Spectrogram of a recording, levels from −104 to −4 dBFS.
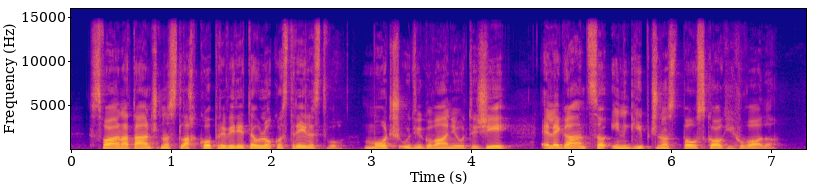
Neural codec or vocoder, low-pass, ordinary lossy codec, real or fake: none; 14.4 kHz; none; real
